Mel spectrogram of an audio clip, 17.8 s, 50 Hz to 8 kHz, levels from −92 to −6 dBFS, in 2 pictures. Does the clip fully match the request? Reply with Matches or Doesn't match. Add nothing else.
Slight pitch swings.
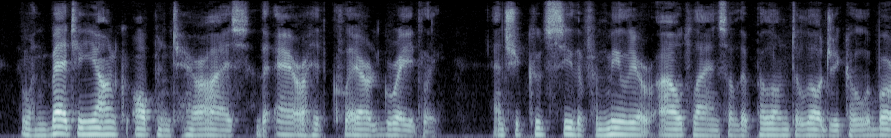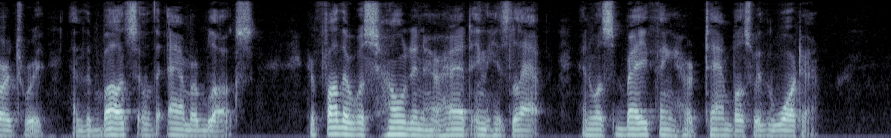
Matches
